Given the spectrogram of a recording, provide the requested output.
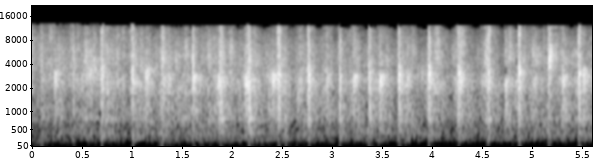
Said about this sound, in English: I think they deserve a huge round of applause for this.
